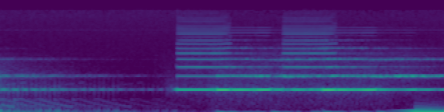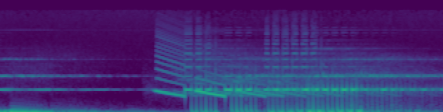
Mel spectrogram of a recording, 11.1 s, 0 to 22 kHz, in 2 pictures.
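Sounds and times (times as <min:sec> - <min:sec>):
high-pitched synthesizer tone: 0:07.5 - 0:10.2
synthesizer drone with low sweeps: 0:07.5 - 0:11.0.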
